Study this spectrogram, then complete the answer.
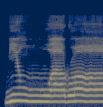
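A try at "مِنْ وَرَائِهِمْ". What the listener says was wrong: kurang dengung. Belum masuk ini ke hidung ini. Lagi, masukin ke hidung coba.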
